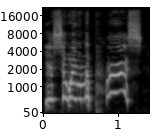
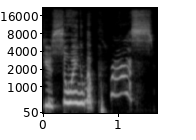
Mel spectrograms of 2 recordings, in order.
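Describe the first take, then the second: First: Shrill disbelief. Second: "suing" stretched slow and high; emphatic disbelief. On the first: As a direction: squeak "press" in stunned disbelief. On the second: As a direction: lean on "suing" in slow amazement. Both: Real, not acted.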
